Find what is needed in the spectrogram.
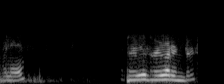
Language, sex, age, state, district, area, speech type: Kannada, male, 30-45, Karnataka, Raichur, rural, conversation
